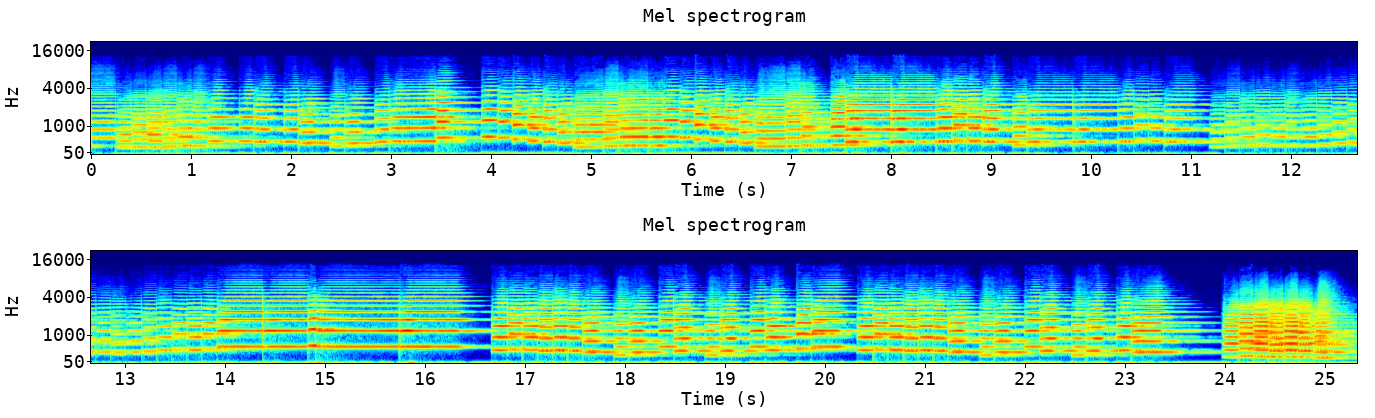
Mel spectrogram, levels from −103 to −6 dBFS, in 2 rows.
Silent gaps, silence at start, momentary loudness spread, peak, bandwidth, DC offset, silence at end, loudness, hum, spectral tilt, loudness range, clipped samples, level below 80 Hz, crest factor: none; 0 s; 13 LU; -4 dBFS; 12.5 kHz; under 0.1%; 0 s; -22 LUFS; none; -2 dB/octave; 8 LU; under 0.1%; -58 dBFS; 20 dB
